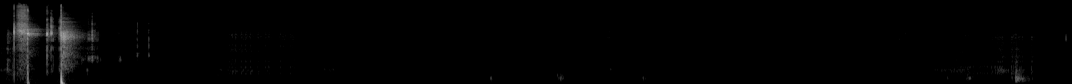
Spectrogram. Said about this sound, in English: So excuse me while I get a sip off of my orange vanilla Coke here. Because, yes, fuck it. That is the official beverage of Trinus Magnus Punches Reality.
